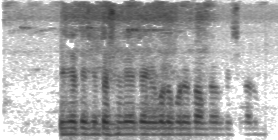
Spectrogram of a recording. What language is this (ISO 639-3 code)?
ben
